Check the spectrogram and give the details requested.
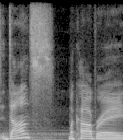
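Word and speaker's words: Danse Macabre: It's Dons Macabre. No emphasis on the last E.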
